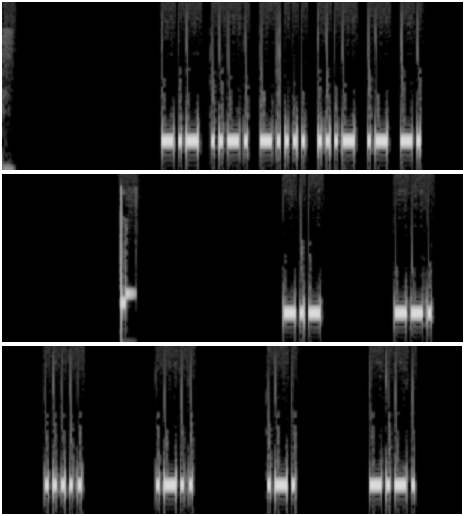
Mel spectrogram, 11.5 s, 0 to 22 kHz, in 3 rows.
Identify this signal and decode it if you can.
Morse code, heard as a keyed tone, about 36 wpm, spaced as for 18 wpm, 700 Hz. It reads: KF6VAN KG5LRC
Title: USA Call Signs - 6 Characters - 6x Character Spacing - 35wpm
